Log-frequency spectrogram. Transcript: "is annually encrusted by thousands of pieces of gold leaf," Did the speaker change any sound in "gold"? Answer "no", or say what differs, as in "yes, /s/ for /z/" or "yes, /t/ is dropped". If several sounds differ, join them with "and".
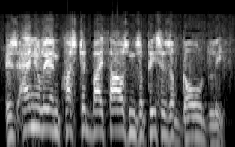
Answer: no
